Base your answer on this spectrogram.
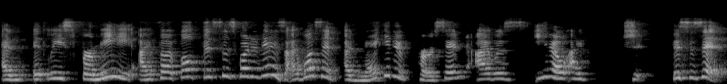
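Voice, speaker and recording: A woman speaks in a raised, projected voice, high-pitched with very wide pitch swings, her tone bright and sharp, at a moderate pace. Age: 50s. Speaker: author. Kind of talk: interview.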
